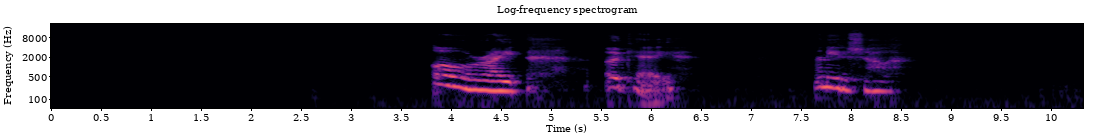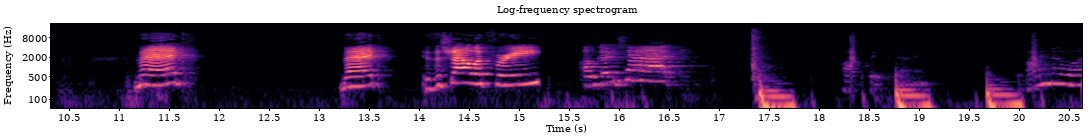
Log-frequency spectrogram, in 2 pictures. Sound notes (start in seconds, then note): 11.0 shouts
